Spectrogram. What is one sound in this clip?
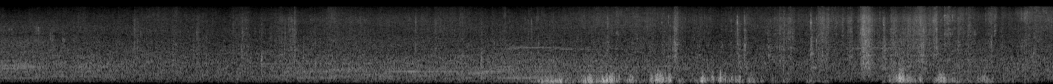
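A puppy rustles through dry grass.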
